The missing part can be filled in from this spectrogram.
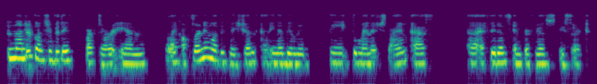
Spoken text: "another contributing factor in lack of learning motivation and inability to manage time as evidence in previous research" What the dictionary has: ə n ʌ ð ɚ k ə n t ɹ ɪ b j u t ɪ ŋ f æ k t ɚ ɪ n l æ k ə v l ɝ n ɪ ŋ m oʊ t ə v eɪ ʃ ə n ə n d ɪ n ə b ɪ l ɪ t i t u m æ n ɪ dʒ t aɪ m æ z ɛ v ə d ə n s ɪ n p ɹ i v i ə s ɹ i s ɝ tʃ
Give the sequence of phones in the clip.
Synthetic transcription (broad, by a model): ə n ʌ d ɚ k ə n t ɹ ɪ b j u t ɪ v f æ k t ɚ ɪ n l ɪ k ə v l ɝ n ɪ ŋ m oʊ t ə v eɪ ʃ ə n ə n ɪ n ə b ɪ l ɪ t i t u m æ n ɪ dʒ t aɪ m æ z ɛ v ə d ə n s ɪ n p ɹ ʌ f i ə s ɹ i s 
